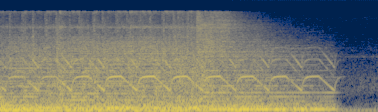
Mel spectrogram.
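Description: An ambulance siren wails in a steady rising-and-falling cycle, loud and close, while carrying a body from Chennai toward Mizoram. It cuts off abruptly near the end, leaving only low background noise.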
